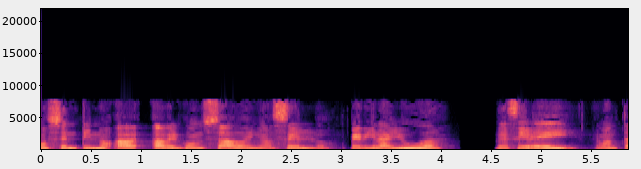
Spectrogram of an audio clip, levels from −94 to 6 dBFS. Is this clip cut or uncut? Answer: uncut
